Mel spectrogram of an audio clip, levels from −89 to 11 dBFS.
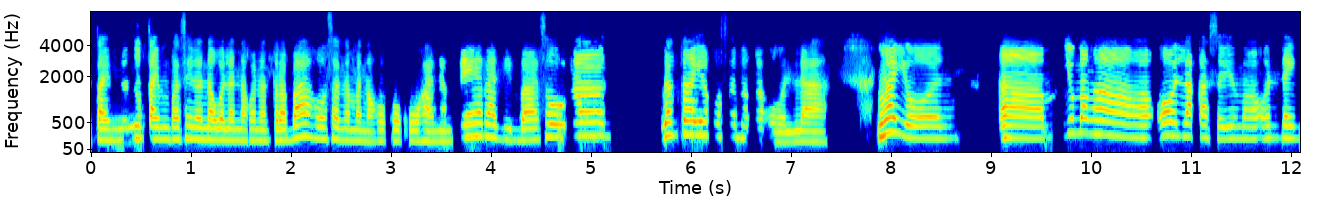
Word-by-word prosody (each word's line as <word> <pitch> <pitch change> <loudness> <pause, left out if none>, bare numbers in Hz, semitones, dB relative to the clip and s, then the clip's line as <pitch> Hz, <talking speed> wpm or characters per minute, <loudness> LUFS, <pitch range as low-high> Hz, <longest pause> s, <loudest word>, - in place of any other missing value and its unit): time 185 -1 +1
na 185 +1 -8
nun 215 +1 -1
nung - - -30
time 205 -2 +2
na 200 0 -1
nawalan 190 -1 0
ako 180 - -3
ng 180 -1 -5
trabaho, 215 +5 +2
sa'n 200 -2 -2
naman 175 -2 -4
ako 170 +1 -5
kukuha 170 0 -3
ng 165 0 -6
pera, 235 +1 +2
'di 195 -2 -11
ba? 190 +1 +1
So, 230 -1 +1
nag 255 -1 +2 0.5
nag-try 265 +2 +3
ako 245 - -24
sa 235 - -14
mga 205 -2 -9
OLA. 165 +1 -2 0.7
Ngayon, 220 -7 +4 0.6
um, 215 -1 +5 0.2
yung 295 +2 -5
mga 285 -2 +3 0.6
OLA 250 -1 +3
kasi, 205 -2 -3
yung 210 - -11
mga 205 0 -4
online 215 -1 -4
210 Hz, 170 wpm, -22 LUFS, 185-235 Hz, 0.7 s, um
